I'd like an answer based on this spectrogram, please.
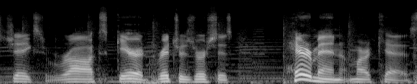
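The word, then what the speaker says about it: Germán: rocks garrett richards versus hairman marquez that's how you say it by the way it's not herman it's hairman hair man marquez that's it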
